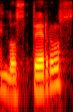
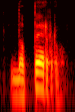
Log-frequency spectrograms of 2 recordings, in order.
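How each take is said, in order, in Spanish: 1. Las s finales se pronuncian. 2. Las s finales se omiten. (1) "En vez de decir" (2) "se aspira por completo, se- desaparece la S al final de una sílaba"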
